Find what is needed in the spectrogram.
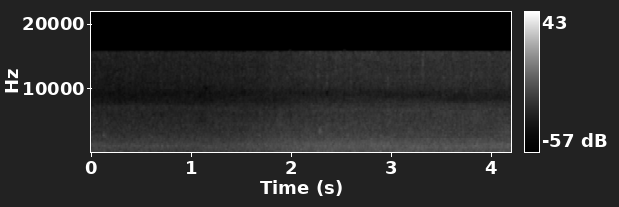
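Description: A steady hiss of background noise, growing a little louder about halfway through.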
